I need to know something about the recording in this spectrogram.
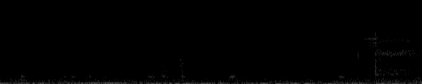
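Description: Marker pen writing on paper: faint, short scratching strokes.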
